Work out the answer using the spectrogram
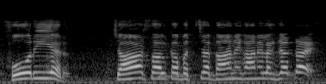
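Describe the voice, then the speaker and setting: A man's voice: extremely high pitch, steady tone, moderate pace, a bit bright, slight background noise, poor audio. A man teaching a lesson, repeating key points and often checking if his students follow, mixing English terms into his speech. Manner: repetitive, drilling, checks understanding often. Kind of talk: online lecture.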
